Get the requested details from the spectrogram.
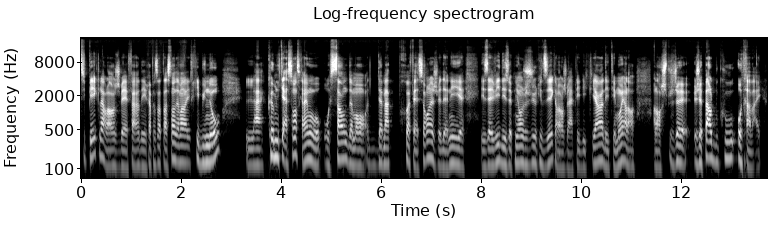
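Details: Adult male lawyer who stutters, speaking French; he reports blocks, including once being unable to say a word in court; stuttering.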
